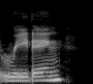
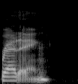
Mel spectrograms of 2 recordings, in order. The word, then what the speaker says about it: Reading: I think things that bother me, it's more like I grew up in Reading, Pennsylvania, and everyone always pronounces it Reading, and people pronounce the Reading Railroad on Monopoly, the Reading Railroad, but it's Reading.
